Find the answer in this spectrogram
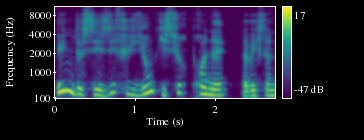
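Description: The reading aloud is in a natural voice, and the intonation is lively.

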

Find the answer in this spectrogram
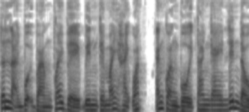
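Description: This plain reading aloud carries a lively intonation from start to finish.

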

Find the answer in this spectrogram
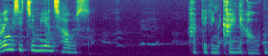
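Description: Slow and low-pitched, a woman's put-on character voice has a slightly husky edge and big pitch swings.

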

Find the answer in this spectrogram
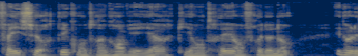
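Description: The text is being read aloud in a natural voice.

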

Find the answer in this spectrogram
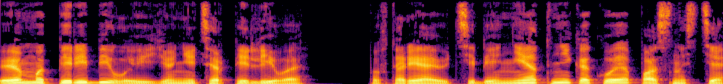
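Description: The intonation is lively, in an unforced reading voice. Behind it, the background stays quiet.

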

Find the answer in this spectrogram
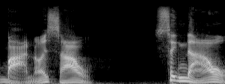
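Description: Slow, put-on character voice with very wide pitch swings and a bright, sharp tone, on a very clean recording with a silent background. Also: man, low pitch for a man.

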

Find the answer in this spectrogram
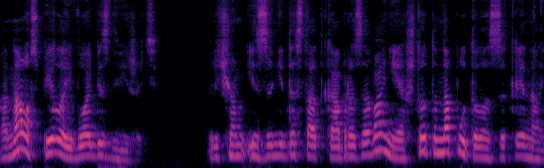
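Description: The clip has a natural reading voice over a quiet background.

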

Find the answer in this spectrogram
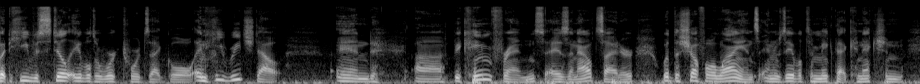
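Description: Against noticeable background noise, a man talks at a fairly quick pace in a medium pitch, with ordinary pitch variation. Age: 30s. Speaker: anime podcaster. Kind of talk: solo commentary podcast. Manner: casual with many fillers.

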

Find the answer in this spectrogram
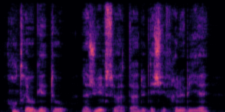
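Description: The passage is read aloud plainly.

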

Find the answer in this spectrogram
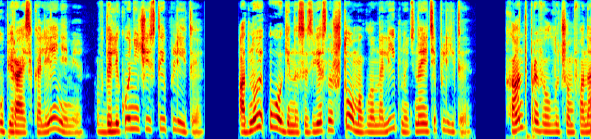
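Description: Over a quiet background, someone reads aloud plainly.

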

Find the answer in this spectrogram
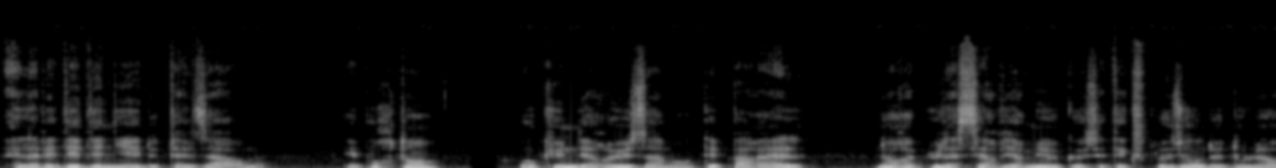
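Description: The pitch rises and falls in an ordinary way during this plain reading aloud.

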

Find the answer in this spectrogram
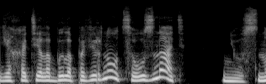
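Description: Lively intonation in a plain read-aloud delivery, set in quiet surroundings

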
